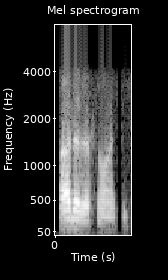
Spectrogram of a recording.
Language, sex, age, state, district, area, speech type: Kashmiri, male, 30-45, Jammu and Kashmir, Budgam, rural, conversation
